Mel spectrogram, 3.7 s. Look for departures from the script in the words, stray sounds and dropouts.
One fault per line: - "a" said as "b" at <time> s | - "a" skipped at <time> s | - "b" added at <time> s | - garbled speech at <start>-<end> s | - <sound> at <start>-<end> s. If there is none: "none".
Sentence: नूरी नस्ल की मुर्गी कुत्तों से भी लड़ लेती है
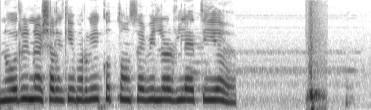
- whoosh at 3.1-3.3 s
